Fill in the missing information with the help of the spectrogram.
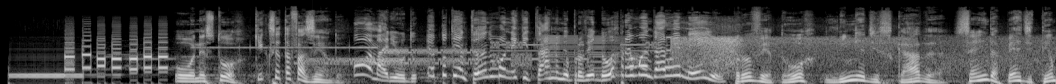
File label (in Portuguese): COMERCIAL; Cyber Lan House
